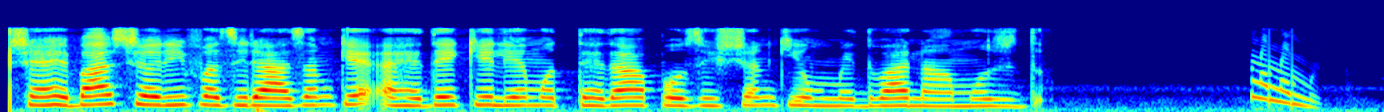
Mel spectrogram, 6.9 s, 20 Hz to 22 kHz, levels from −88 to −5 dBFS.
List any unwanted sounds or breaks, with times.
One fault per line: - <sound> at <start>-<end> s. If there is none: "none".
- chirp at 6.3-6.6 s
